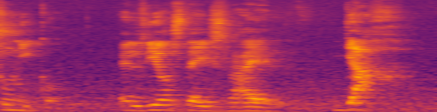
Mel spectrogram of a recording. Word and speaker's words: Yah: el Dios de Israel, Yah, así lo pronunciaría un judío, ¿no?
